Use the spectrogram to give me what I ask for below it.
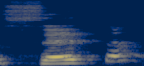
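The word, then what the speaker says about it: sept: Alors le 7, on prononce 7 mais on écrit pas pareil, on écrit S e P t.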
